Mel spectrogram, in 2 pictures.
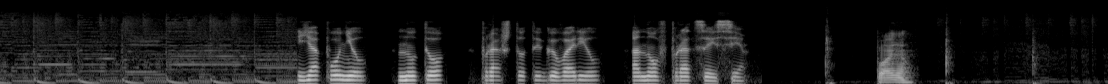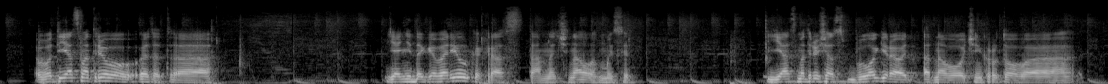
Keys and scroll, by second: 7.9 ctrl+z, 8.1 ctrl+y, 8.9 ctrl+z, 9.7 ctrl+z, 15.5 ctrl+z.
